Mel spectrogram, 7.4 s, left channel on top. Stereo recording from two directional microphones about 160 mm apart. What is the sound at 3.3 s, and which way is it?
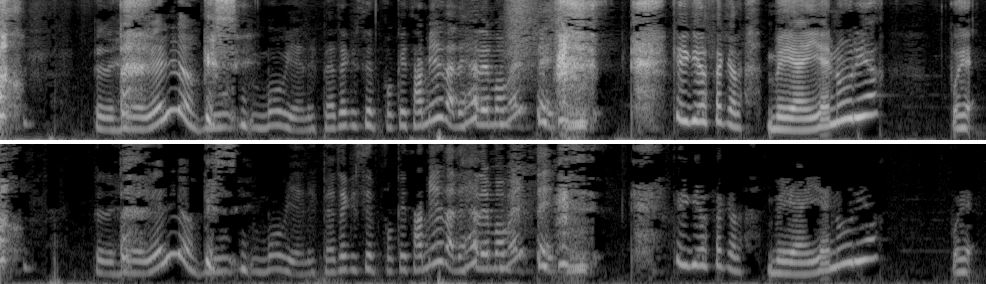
Speech, 15° left (ahead or behind).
